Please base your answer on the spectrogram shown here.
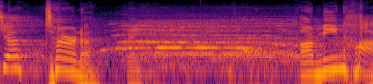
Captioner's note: audience applauding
